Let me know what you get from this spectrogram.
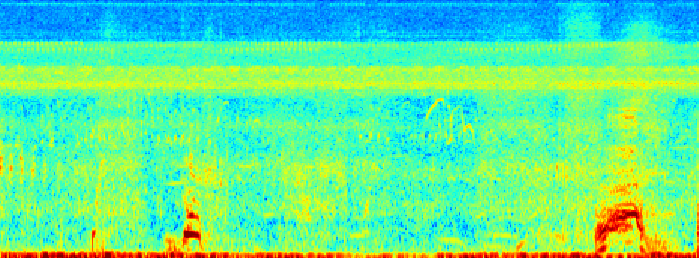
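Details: At sunset in the Okavango Delta's Duba Plains, a hippo pod sounds off with a short grunt early on and a longer, louder rasping honk toward the end over steady low background noise.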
